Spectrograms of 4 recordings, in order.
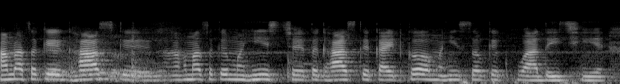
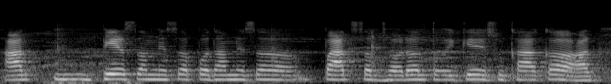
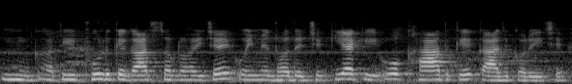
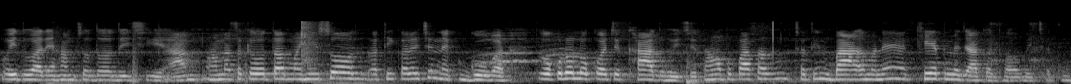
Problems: none marked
